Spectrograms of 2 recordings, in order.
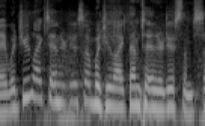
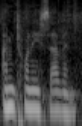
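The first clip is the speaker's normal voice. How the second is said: voice pitched much lower; 3 semitones lower than usual. Joking with the others about telling everyone you're 27: said lower. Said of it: "You just said it lower".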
